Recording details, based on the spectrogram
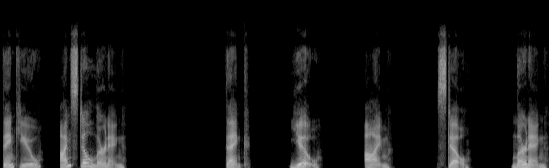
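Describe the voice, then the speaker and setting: Very slow, careful woman drilling English. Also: medium pitch, expressive, no echo, clean studio sound. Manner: careful word-by-word dictation. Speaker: English teacher. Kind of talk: slow model sentences for repetition drills.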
